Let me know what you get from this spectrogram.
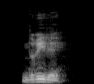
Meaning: to drill (to instruct, to train, to coach)
- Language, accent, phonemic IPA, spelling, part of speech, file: French, France, /dʁi.le/, driller, verb, LL-Q150 (fra)-driller.wav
